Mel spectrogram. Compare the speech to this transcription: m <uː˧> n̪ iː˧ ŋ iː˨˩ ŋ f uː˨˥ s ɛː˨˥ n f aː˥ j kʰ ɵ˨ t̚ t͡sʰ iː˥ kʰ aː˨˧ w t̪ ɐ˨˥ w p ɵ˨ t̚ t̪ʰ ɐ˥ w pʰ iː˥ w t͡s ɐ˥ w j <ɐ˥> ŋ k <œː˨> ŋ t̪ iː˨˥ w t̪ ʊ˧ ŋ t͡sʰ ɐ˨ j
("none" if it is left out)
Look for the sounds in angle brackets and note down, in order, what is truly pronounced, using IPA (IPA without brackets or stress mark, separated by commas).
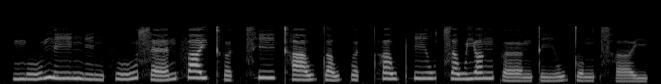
uː˨˥, ɐ˥, œː˨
